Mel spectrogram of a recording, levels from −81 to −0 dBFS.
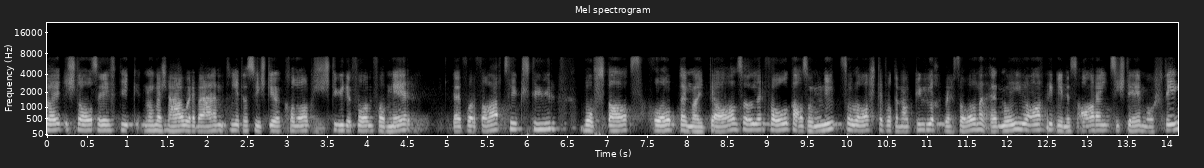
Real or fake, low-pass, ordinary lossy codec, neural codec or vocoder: fake; 7.2 kHz; none; codec, 16 kHz, 1 kbps, FreqCodec, smaller model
